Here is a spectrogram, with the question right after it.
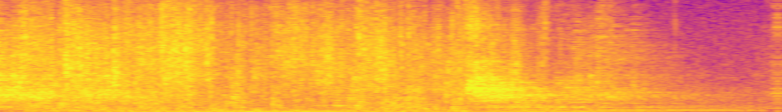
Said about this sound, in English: we're going to activate the bomb and throw it towards that structure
